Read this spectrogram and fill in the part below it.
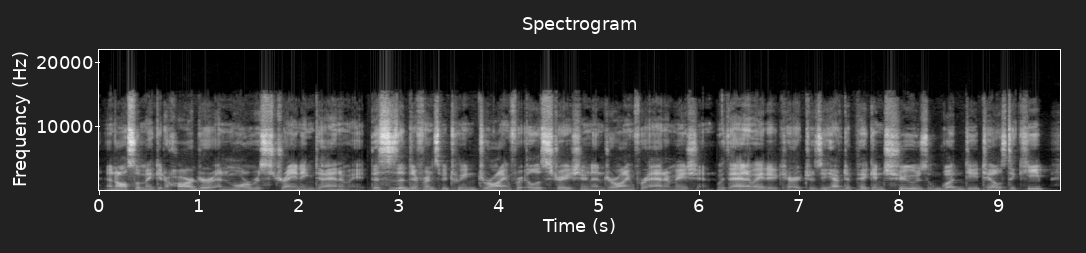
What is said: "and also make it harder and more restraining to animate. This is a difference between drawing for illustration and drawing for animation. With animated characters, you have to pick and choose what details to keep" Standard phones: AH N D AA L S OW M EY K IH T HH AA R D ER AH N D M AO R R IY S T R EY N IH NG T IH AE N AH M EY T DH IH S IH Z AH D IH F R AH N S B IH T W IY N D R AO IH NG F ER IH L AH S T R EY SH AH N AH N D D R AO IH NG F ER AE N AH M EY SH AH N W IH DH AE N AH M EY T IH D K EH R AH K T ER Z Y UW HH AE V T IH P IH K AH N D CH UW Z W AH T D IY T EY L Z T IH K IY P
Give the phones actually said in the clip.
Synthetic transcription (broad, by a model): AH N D AA L S OW M EY K IH T HH AA R D ER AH N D M AO R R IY S T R EY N IH NG T IH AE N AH M EY T DH IH S IH Z AH D IH F R AH N S B IH T W IY N D R AO IH NG F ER IH L AH S T R EY SH AH N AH N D D R AO IH NG F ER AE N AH M EY SH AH N W IH DH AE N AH M EY T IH D K EH R AH K T ER Z Y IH HH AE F T IH P IH K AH N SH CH UW Z W AH T D IY T EY L Z T IH K IY P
